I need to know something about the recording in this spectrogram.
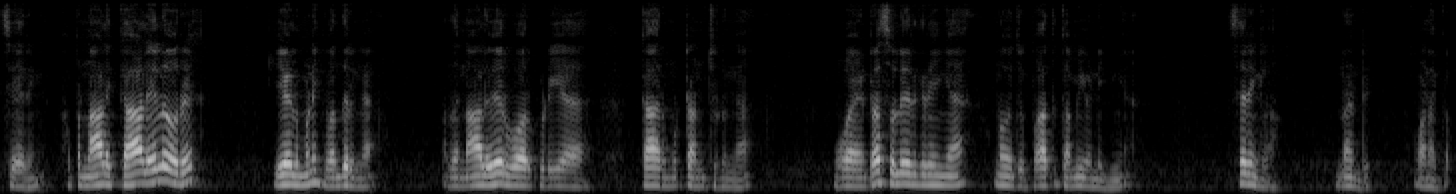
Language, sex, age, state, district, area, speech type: Tamil, male, 45-60, Tamil Nadu, Tiruppur, rural, spontaneous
